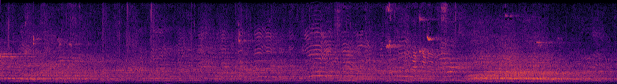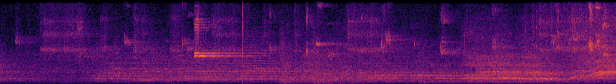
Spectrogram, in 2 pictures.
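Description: A crowd cheers and chatters in a large echoing arena.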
